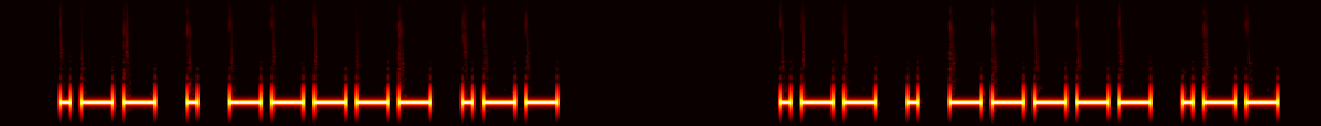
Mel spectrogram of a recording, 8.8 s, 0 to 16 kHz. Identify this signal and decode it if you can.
Morse code, heard as a keyed tone, about 17 wpm, 700 Hz. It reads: WE0W WE0W
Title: USA Call Signs - 4 Characters - Repeated 3x - 17wpm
